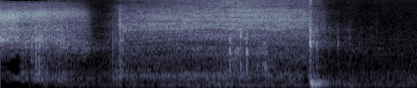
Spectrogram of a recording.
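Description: Two hissing 'pshh' noises, a strong one ending about half a second in and a softer one lasting about a second, made with the mouth as a play sound effect. A faint click follows near the end.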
